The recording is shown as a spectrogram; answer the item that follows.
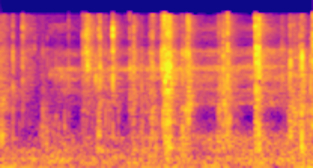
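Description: Crinkly plastic snack-cake wrapper being handled and torn open, a run of irregular crackles.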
